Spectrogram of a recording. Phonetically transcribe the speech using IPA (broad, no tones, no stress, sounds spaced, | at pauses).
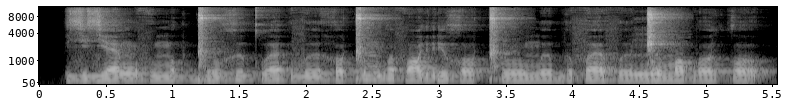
zʲ ə zʲ ɛː ŋʷ ə f u m o k ɡ͡ǁ uː x ɯ kʷʼ əː | v ɯː h o ǁ u m ɡʷ əː f ɔː rʲ u x oː ǁʰ uː m ɯː b ɯ f əː f ɯː ŋ͡ǁ ɯ m ɔ b oː l k o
